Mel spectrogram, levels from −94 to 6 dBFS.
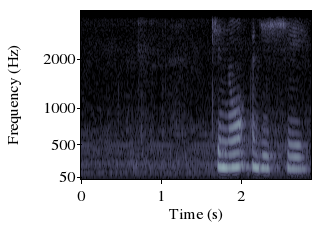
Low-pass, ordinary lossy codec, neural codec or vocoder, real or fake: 3.6 kHz; none; none; real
